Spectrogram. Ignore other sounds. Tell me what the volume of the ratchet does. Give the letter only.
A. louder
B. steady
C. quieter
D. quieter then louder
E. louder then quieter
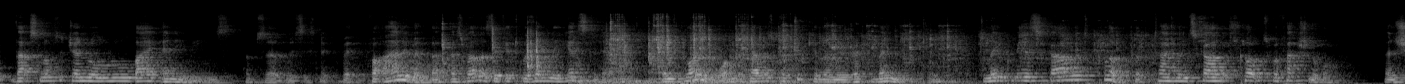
C.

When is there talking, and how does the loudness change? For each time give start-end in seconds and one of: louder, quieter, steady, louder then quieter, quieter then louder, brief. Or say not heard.
0.0-14.0 steady.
